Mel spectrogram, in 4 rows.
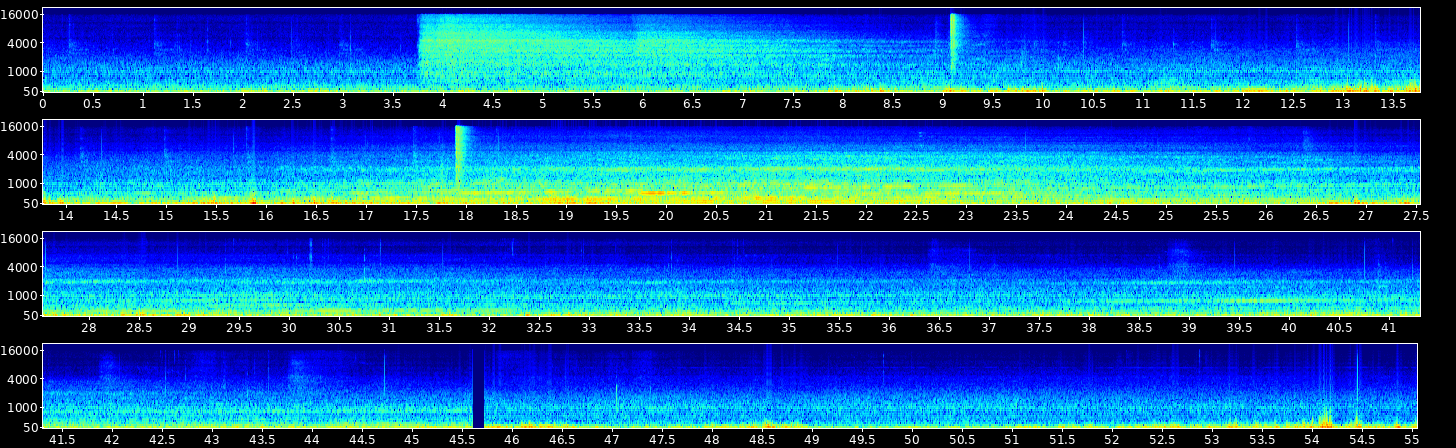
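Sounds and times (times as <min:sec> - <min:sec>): train rumbling moving off: 0:02.9 - 0:48.9
loud air hiss: 0:03.8 - 0:09.8.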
